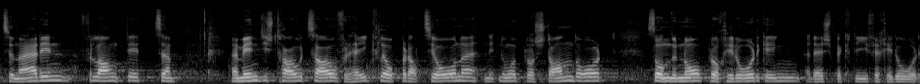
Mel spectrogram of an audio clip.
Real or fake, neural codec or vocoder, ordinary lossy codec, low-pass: fake; vocoder, 44.1 kHz, 128 mel bands every 256 samples, BigVGAN v2; none; 14.4 kHz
